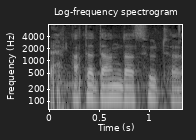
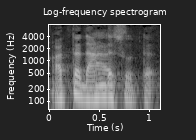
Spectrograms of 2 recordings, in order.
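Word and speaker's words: Attadaṇḍa Sutta: Attadanda Sutta. Attadanda Sutta.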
